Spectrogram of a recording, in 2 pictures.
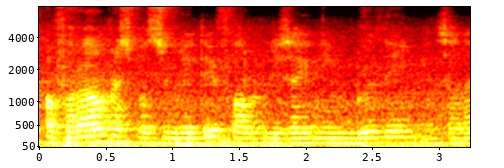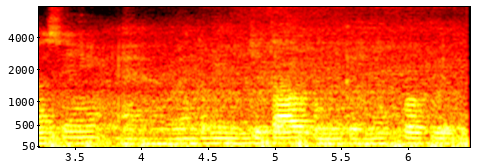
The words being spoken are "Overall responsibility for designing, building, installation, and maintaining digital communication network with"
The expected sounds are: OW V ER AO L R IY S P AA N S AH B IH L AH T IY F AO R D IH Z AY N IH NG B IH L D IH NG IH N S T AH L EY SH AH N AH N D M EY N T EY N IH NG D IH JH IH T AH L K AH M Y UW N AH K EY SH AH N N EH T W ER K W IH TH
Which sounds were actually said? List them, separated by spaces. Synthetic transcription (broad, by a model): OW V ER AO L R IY S P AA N S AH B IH L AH T IY F AO R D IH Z AY N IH NG B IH L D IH NG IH N S T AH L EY S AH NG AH N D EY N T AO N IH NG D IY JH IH T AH L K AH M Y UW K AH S N EH T W ER K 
